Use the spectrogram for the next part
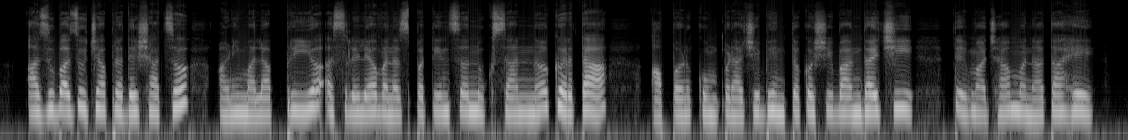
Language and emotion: Marathi, fearful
